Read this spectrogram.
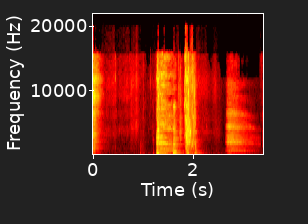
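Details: A short run of three harsh coughs, then a breathy exhalation, acted by a man portraying flu in a comedy sketch; simulated cough.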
